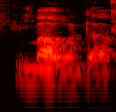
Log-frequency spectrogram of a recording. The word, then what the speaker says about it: Himawanda: And then the scene of Himalaya, Himawanda, in Myanmar way, we pronounce Himawanda forest scene.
